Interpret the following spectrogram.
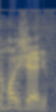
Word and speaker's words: Rogério: decassílabo com o nome Rogério porque a sílaba tônica de Rogério é a segunda e eu preciso que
